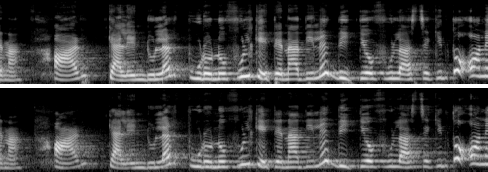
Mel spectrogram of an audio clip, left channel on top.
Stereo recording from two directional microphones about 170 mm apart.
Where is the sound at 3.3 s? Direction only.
10° left (ahead or behind).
